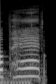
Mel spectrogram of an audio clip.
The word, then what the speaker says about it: แพทย์: ๆ ขา นะ คะ คำ ว่า แพทย์ ค่ะ ท. ทหาร เป็น ตัว สะกด ค่ะ ออก เสียง เป็น เด็ก ค่ะ คำ ว่า โกรธ ทอทง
